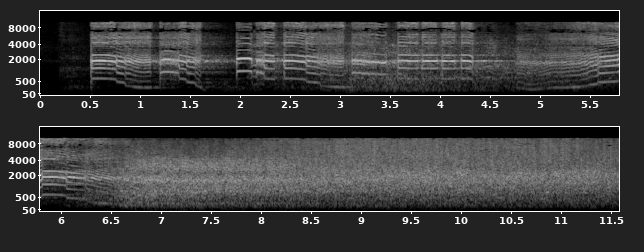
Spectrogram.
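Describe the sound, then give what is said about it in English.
A person imitates a duck with a run of loud, nasal quacks and wobbling squawks for several seconds, then a long wash of applause-like noise fills the rest. “Can we please hear your duck”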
